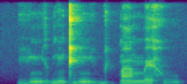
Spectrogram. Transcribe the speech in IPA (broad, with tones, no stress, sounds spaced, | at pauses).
iː˦ ɲ ɪ˨˦ b ĩ˦ kʼ i˦ ɲ i˨ b i˨ k͡p ã˨ m ɛ˦ h u˨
